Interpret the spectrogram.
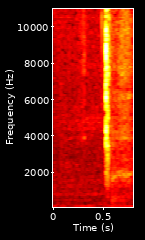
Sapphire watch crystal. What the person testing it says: it gives a nice thud when you tap it which is nice and reassuring you know it's decent quality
